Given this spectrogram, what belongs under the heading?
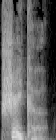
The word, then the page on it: shaker: British English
